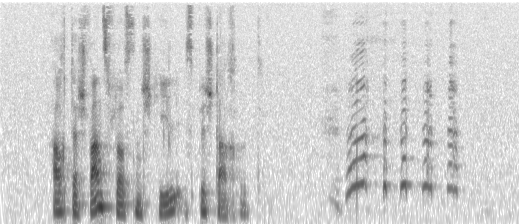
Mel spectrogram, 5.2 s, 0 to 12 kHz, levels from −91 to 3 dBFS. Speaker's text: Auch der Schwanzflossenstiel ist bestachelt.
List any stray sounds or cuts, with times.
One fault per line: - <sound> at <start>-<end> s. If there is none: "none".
- laugh at 3.2-4.8 s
